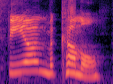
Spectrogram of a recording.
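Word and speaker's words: Fionn mac Cumhaill: I don't know uh his name is Fon mcel and his last name is spelled come hail I just need you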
